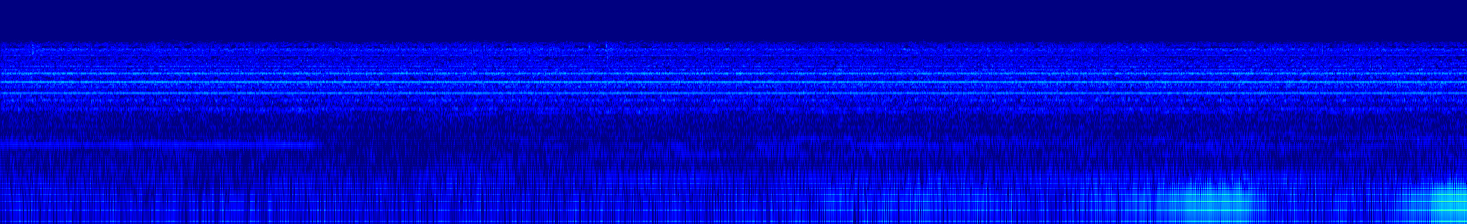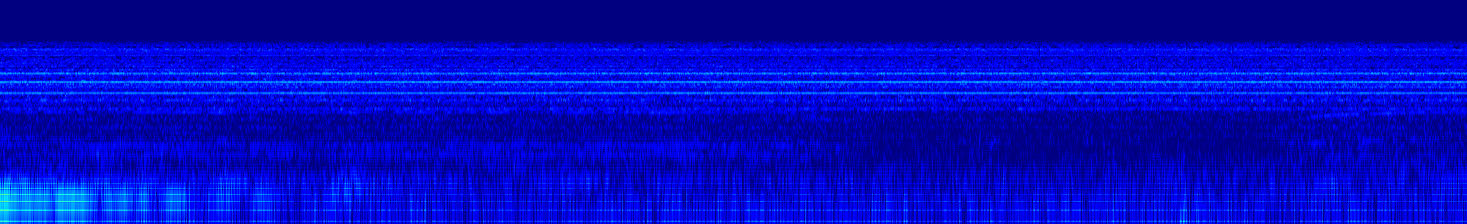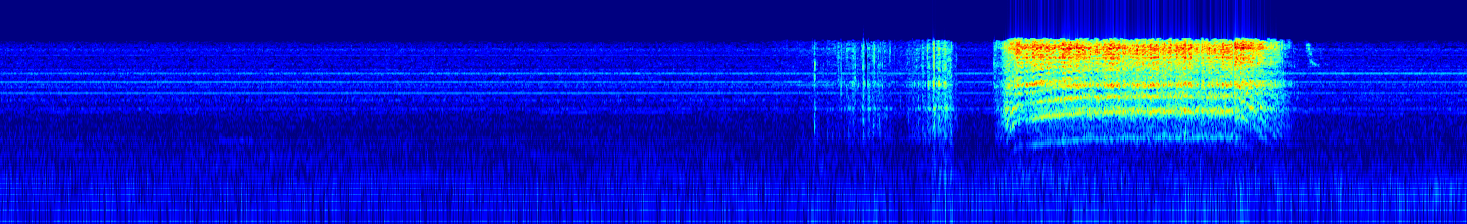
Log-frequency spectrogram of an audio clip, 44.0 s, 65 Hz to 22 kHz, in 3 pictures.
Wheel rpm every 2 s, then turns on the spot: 0, 0, 0, 0, 0, 0, 0, 0, 0, 0, 0, 0, 0, 0, 0, 0, 0, 0, 0, 50, 110, 0.
none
